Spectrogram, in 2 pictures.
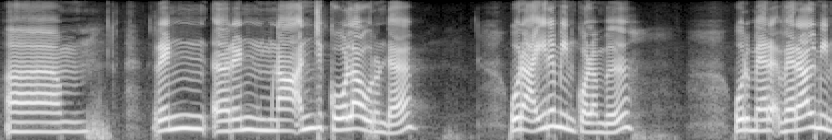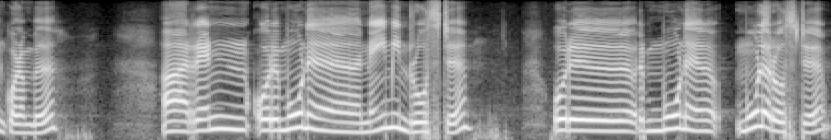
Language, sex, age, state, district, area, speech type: Tamil, female, 30-45, Tamil Nadu, Madurai, urban, spontaneous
